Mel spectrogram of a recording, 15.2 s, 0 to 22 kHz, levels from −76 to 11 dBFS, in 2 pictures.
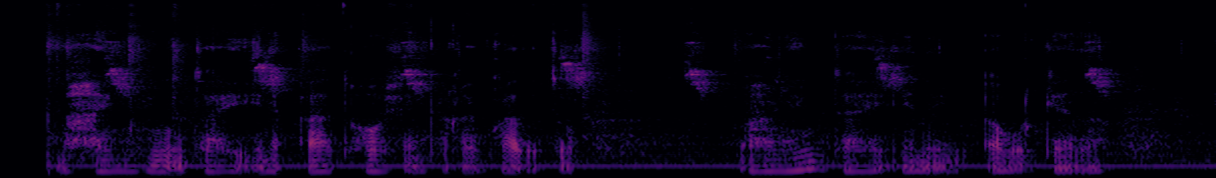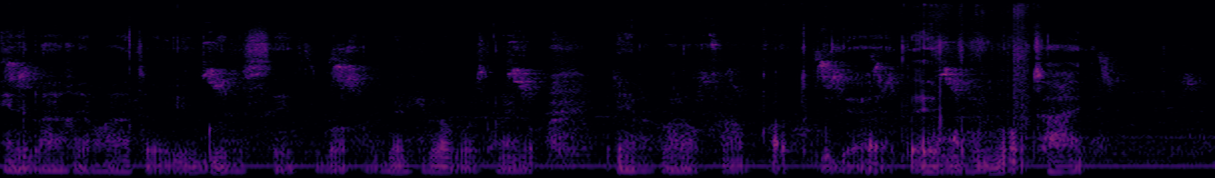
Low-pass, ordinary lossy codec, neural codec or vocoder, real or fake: none; none; none; real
